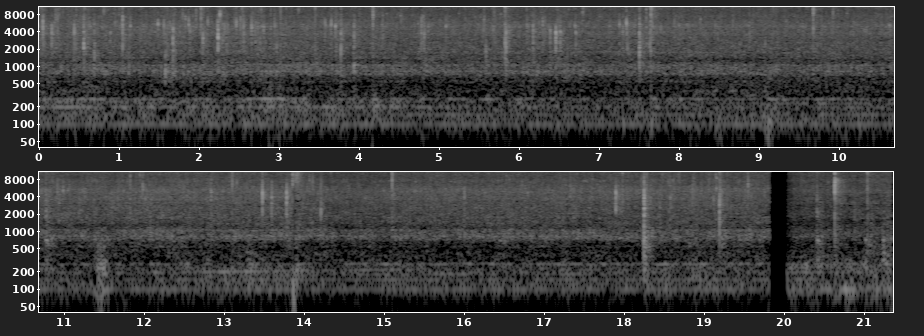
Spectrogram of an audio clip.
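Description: Rice-and-vegetable patties shallow-frying in oil in a pan: a steady sizzle with fine crackles, which the cook points to as the sound of the patties crisping. The sound breaks off for a moment near the end.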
